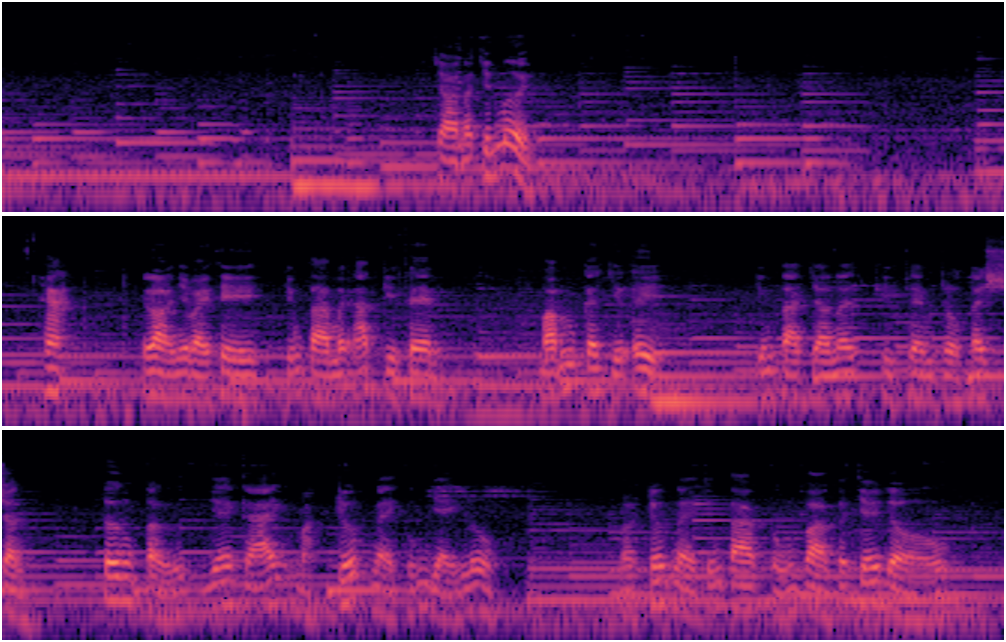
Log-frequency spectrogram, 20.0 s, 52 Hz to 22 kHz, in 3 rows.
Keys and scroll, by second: 5.6 9, 5.8 0, 6.4 Return, 11.2 i.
